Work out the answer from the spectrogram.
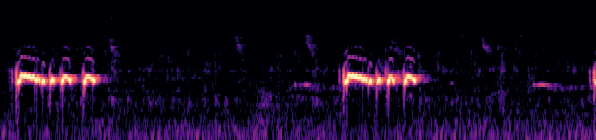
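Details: Perkutut or zebra dove calling, a bird said to prompt instant replies from other doves; two rolling coo phrases about three seconds apart, each a slurred lead note then rapid pulsed beats, with a third starting at the end.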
